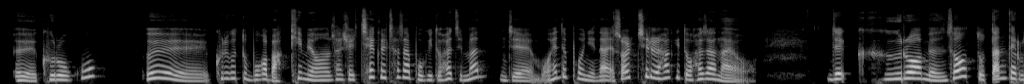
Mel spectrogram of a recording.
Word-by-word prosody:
예 180 -4 +1
그러고 215 - -1 0.5
예. 210 - +1
그리고 275 +1 -3
또 270 - -6
뭐가 215 +3 +1
막히면 200 -7 -1
사실 225 0 -3
책을 330 +8 0
찾아보기도 210 -12 -2
하지만 260 - -1
인제 175 -5 -2
뭐 205 - -6
핸드폰이나 265 - -1
search를 300 -1 +1
하기도 300 -6 -1
하잖아요. 245 0 0 0.7
인제 250 +2 +3
그러면서 260 - +4
또 - - 0
딴 280 - +3
데로 275 -6 +1
245 Hz, 340 characters per minute, -24 LUFS, 205-290 Hz, 0.7 s, 그러면서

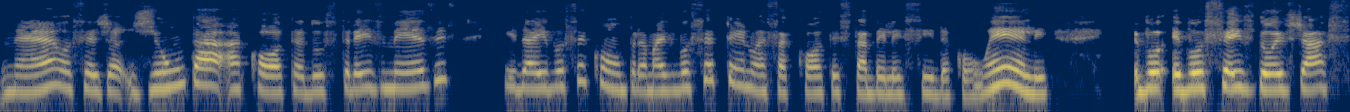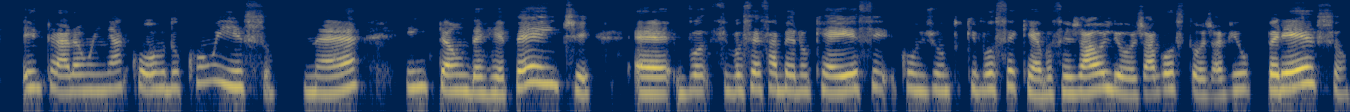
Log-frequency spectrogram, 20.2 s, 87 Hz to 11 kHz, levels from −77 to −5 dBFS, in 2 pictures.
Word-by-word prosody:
Né, 215 +6 +1
ou 255 -2 -3
seja, 220 -3 -4
junta 245 +8 -1
a 235 - 0
cota 210 -3 -1
dos 210 +1 -9
3 240 0 -3
meses 250 +8 -3 0.4
e 255 - -9
daí 240 0 +1
você 260 +7 -6
compra, 240 -7 -4
mas 220 0 -2
você 245 +9 -4
tendo 275 -9 -5
essa 215 -1 -4
cota 205 0 -4
estabelecida 195 -2 -5
com 180 +5 -7
ele, 240 -8 +6 0.7
vo 245 +3 +7 0.2
vocês 245 0 +5
2 230 -1 +3
já 240 0 +3
se - - -15 0.2
entraram 225 -3 -2
em 225 +1 -8
acordo 245 -1 -3
com 310 +6 -10
isso, 260 -8 -3 0.2
né, 210 +5 +2 0.4
então 245 -3 -1
de 205 -1 -1
repente, 255 +2 +1 0.3
eh, 200 -1 +6
vo 215 +2 -6
se 225 - -14
você 220 +2 -3
sabendo 225 -2 -3
que 225 - -7
é 205 0 +4
esse 235 +2 0
conjunto 225 -1 -7
que 235 - -8
você 235 +3 -3
quer, 195 -6 -1
você 195 +2 -5
já 205 +1 +4
olhou, 220 -5 0
já 195 0 0
gostou, 235 -3 -3
já 180 0 -4
viu 230 +4 -7
preço, 240 -1 +6
230 Hz, 165 wpm, -24 LUFS, 210-245 Hz, 0.7 s, vo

